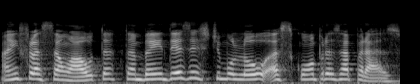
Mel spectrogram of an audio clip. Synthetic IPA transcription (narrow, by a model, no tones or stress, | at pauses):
ɐĩflasɐ̃w̃awt̪ɐt̪ɐ̃bẽj̃d̪ezest͡ʃimulowɐskõpɾɐzapɾazʊ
